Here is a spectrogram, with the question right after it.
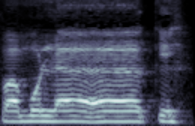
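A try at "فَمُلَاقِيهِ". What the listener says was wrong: Famulaqih. Dikit dong, sedikit kurang. Ki-nya panjang.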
